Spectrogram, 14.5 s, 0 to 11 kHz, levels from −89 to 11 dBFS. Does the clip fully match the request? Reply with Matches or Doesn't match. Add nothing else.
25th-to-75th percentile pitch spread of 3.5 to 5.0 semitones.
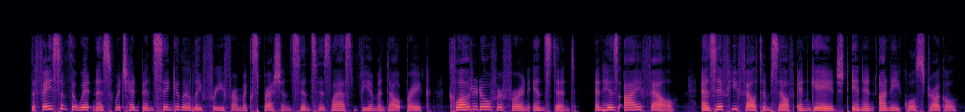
Matches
